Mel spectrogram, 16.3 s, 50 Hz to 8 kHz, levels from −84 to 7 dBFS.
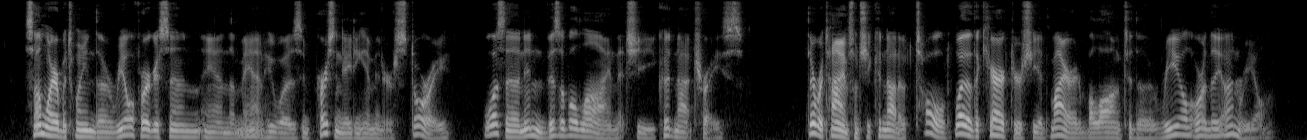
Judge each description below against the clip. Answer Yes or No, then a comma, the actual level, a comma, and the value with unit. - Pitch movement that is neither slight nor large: No, wide, 6.0 semitones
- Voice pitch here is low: Yes, low, 120 Hz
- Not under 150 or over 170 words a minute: Yes, average, 165 wpm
